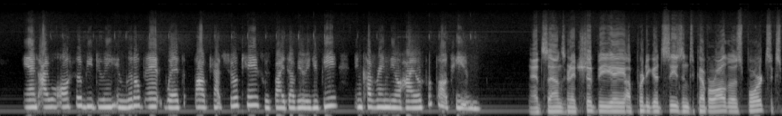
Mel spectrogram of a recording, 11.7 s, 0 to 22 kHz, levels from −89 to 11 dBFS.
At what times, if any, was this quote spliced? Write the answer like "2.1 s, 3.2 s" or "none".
4.0 s, 8.5 s, 9.4 s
